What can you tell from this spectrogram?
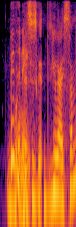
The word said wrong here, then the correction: phthalate: Diethyl phthalate. Phthalate. I think the P is silent. Phthalate. – Phthalate.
